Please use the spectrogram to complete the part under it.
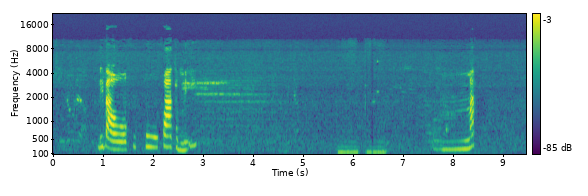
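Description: A young child answers in a high voice.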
